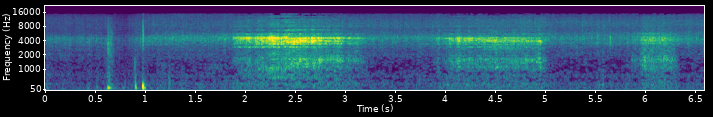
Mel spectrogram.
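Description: Hot cooking oil sizzling, swelling into a louder hiss about two seconds in and again about four seconds in, with a couple of small clicks near the start.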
